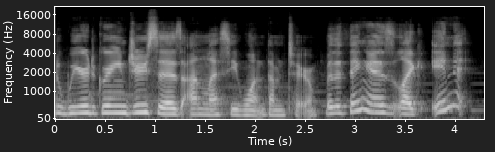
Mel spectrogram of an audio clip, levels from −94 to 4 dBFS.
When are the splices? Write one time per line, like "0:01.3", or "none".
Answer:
0:02.5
